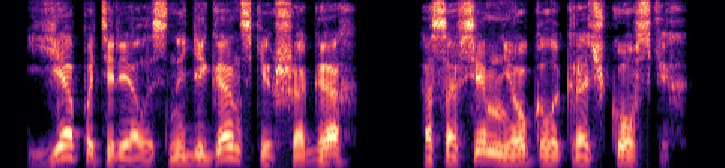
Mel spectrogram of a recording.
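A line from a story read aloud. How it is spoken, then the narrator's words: Calm. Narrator (Russian): спокойно говорит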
